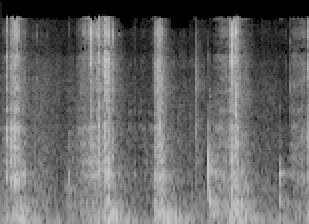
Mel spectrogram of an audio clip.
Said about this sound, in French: Travail de la gouge.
